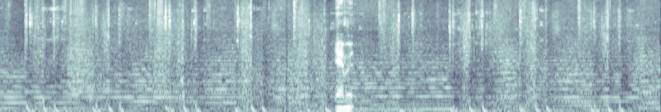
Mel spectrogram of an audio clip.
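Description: Horses in the Mount & Blade II: Bannerlord battle galloping, rapid hoof clip-clops drumming under a man's brief muttered speech, with a short loud impact thump midway and continuous battle noise around.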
